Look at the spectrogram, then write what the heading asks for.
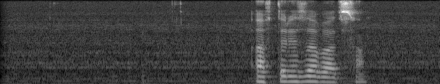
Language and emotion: Russian, neutral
